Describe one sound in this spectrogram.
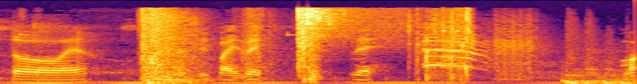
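Gunshots crack from a rifle.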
